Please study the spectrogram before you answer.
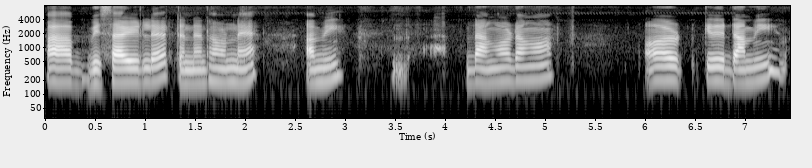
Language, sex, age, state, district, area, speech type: Assamese, female, 45-60, Assam, Dhemaji, rural, spontaneous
